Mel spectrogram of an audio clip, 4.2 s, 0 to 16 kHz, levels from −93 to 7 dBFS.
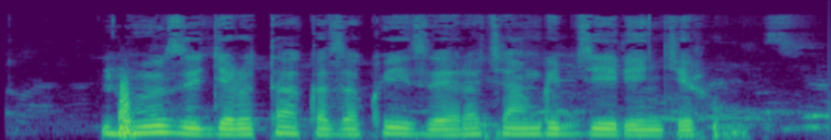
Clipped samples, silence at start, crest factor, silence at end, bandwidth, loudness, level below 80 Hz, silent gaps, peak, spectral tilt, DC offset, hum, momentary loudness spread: under 0.1%; 0.5 s; 18 dB; 0 s; 11.5 kHz; -21 LUFS; -44 dBFS; none; -2 dBFS; -7 dB/octave; under 0.1%; none; 10 LU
